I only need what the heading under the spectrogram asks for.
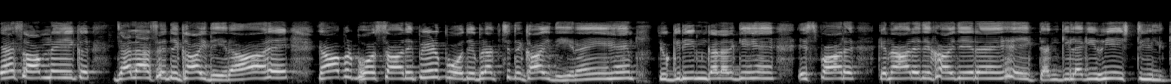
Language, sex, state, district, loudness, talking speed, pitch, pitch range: Hindi, male, Maharashtra, Sindhudurg, -16 LUFS, 200 wpm, 280 Hz, 260-290 Hz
